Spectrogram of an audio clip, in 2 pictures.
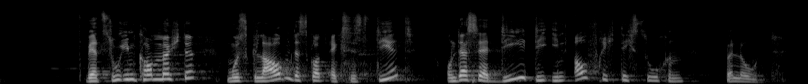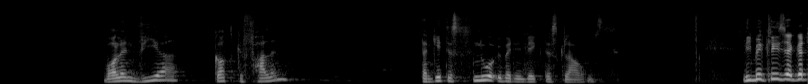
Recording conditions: large echoing room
